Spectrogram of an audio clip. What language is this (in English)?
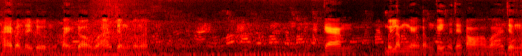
Vietnamese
